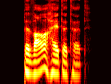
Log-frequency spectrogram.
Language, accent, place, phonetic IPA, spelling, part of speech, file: German, Germany, Berlin, [bəˈvaːɐ̯haɪ̯tətət], bewahrheitetet, verb, De-bewahrheitetet.ogg
- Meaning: inflection of bewahrheiten: 1. second-person plural preterite 2. second-person plural subjunctive II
